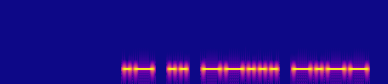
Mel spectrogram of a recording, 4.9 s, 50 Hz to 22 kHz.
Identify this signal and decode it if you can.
Morse code, heard as a keyed tone, about 17 wpm, 700 Hz. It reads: AI7Y
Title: USA Call Signs - 4 Characters - Repeated 3x - 17wpm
